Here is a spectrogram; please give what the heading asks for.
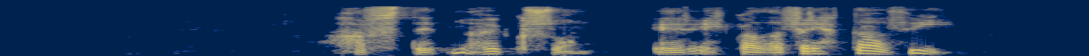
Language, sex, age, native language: Icelandic, male, 40-49, Icelandic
